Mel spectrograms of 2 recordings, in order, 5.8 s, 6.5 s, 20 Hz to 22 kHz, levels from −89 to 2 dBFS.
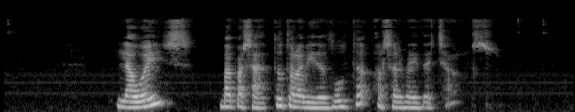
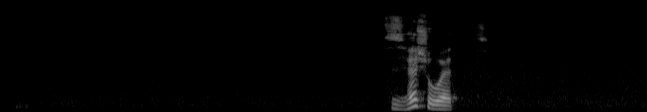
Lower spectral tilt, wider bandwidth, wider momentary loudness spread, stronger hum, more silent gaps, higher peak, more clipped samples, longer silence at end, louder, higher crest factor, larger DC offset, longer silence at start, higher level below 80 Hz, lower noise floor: first, -5.5 dB/octave vs -2.5 dB/octave; about the same, 11.5 kHz vs 12.5 kHz; second, 15 LU vs 22 LU; neither; neither; first, -10 dBFS vs -26 dBFS; neither; second, 0.85 s vs 1.6 s; first, -27 LUFS vs -43 LUFS; second, 18 dB vs 26 dB; neither; second, 1.15 s vs 3.85 s; first, -68 dBFS vs under -90 dBFS; second, -69 dBFS vs -81 dBFS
